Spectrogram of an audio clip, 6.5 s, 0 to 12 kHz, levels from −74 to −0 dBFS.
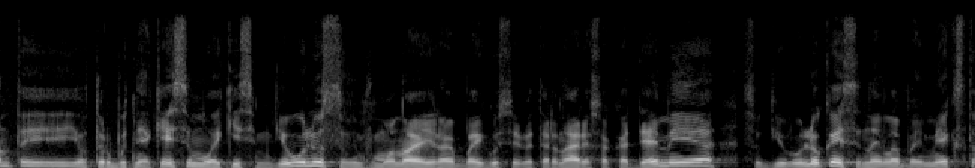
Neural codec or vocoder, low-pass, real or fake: none; 10.8 kHz; real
